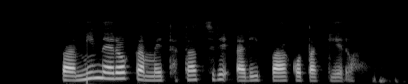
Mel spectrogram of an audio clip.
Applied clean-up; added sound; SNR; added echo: none; none; none; none.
